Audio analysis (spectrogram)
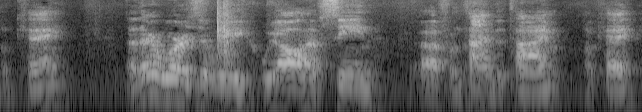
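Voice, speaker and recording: A man presenting an informal reading lesson as a teacher, speaking in a hesitant, halting way with frequent filler pauses. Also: mid-range voice, animated, bright, forceful tone. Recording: roomy, distant mic with faint noise.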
